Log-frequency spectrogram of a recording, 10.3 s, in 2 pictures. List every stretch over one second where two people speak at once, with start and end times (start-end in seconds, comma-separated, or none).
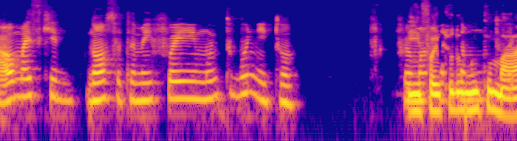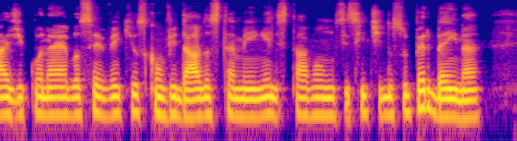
4.1-5.4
